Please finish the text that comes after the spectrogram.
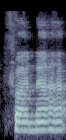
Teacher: فنا الف مدہ یعنی دو حرکہ لمبا کرنا ہے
